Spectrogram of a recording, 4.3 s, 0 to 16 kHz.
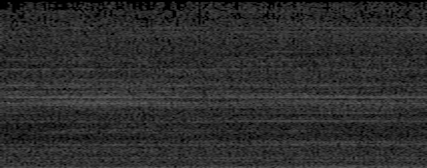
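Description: Near silence, with only a faint steady mechanical hum from the DiscoVision PR-7820 videodisc player as its spindle carriage slides the spinning disc sideways.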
